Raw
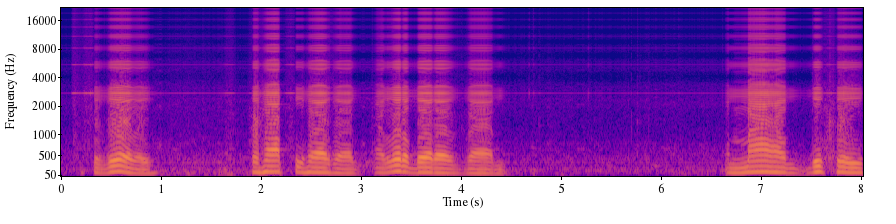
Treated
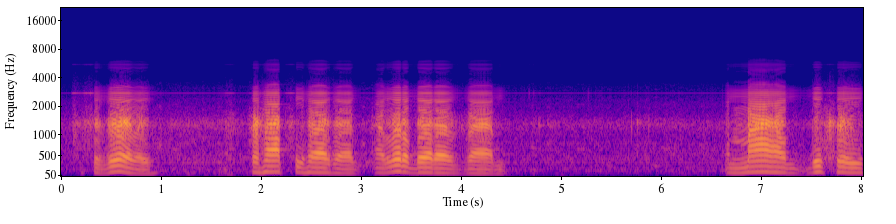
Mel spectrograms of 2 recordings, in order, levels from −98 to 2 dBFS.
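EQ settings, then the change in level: high-pass 720 Hz 6 dB/octave; resonant low-pass 1.3 kHz, resonance Q 6.9; distance through air 220 m; +7.0 dB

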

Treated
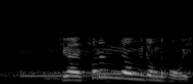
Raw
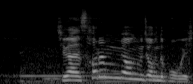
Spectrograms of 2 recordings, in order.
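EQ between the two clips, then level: vowel filter e; distance through air 85 m; bass shelf 480 Hz -4.5 dB; +8.5 dB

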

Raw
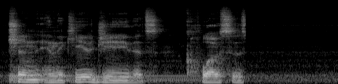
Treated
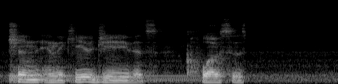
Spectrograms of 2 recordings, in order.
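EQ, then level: tape spacing loss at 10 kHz 39 dB; bass shelf 67 Hz -10.5 dB; +5.5 dB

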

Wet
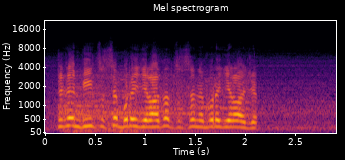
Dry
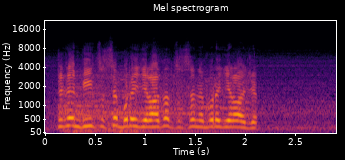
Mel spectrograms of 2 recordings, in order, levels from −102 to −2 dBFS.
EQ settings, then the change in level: bass shelf 68 Hz -8 dB; treble shelf 4.7 kHz -8 dB; +4.5 dB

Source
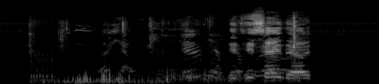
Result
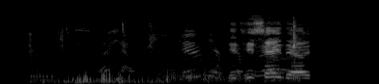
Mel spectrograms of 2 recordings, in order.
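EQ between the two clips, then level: low-pass 3.6 kHz 12 dB/octave; -3.5 dB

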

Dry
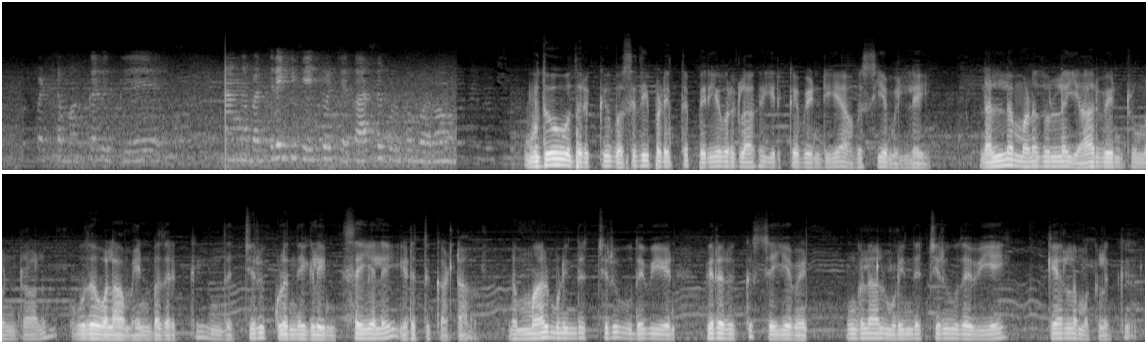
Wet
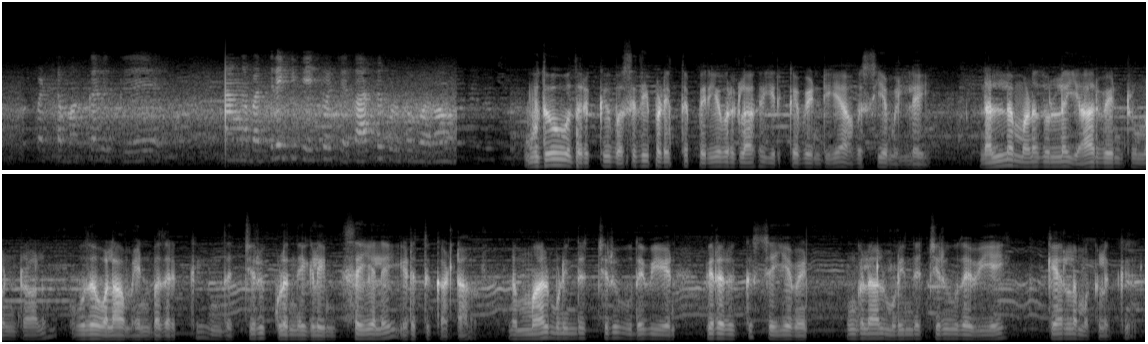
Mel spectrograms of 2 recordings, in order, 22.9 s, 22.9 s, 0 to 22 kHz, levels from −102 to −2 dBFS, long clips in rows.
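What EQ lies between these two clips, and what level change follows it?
resonant high-pass 1.5 kHz, resonance Q 5.4; distance through air 85 m; -4.5 dB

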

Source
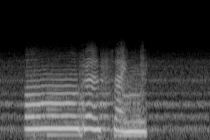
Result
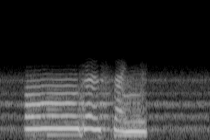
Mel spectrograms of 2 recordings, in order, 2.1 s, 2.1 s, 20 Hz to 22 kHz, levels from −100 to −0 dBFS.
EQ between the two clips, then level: elliptic low-pass 2.2 kHz, stop band 70 dB; 0.0 dB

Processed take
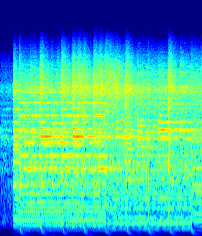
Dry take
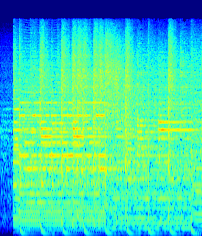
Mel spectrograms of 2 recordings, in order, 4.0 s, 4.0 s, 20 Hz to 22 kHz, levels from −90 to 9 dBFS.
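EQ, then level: cabinet simulation 220–6500 Hz, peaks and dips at 260 Hz +7 dB, 530 Hz +5 dB, 840 Hz +6 dB, 1.2 kHz +6 dB, 2 kHz +9 dB, 4.6 kHz +10 dB; bass shelf 360 Hz +6 dB; treble shelf 2.1 kHz +9 dB; -8.0 dB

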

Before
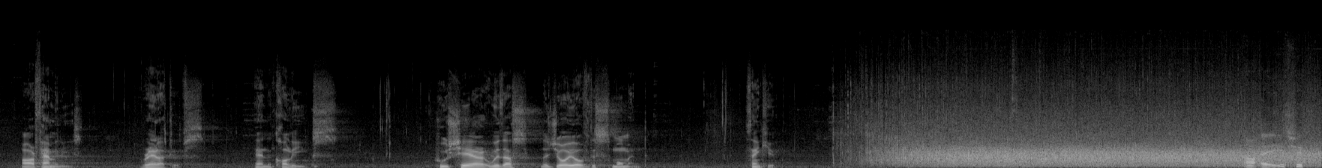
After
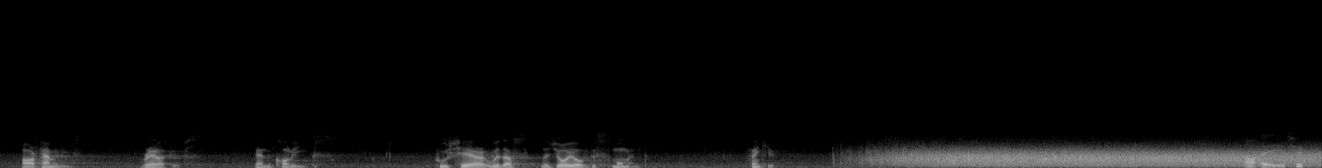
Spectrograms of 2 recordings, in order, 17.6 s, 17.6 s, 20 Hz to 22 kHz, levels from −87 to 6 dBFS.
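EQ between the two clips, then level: low-pass 1.6 kHz 24 dB/octave; 0.0 dB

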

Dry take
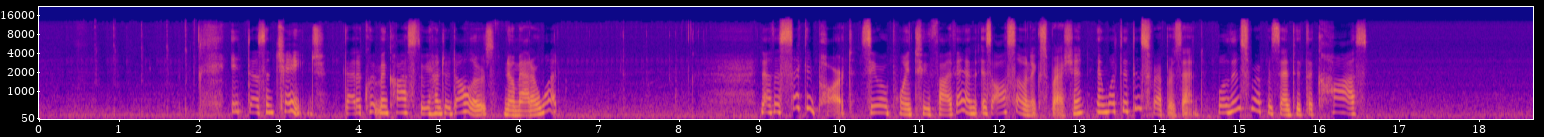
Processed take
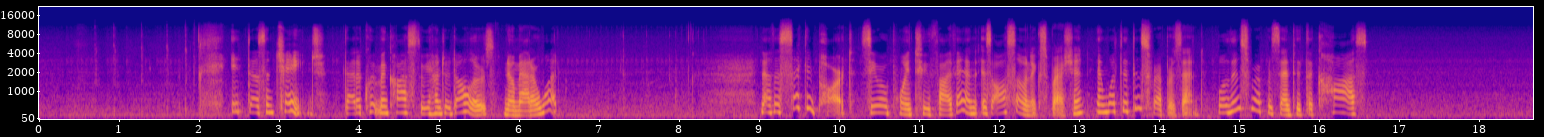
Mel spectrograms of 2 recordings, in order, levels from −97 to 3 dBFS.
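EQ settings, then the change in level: high-pass 89 Hz; distance through air 120 m; bass shelf 190 Hz -7.5 dB; +7.5 dB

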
